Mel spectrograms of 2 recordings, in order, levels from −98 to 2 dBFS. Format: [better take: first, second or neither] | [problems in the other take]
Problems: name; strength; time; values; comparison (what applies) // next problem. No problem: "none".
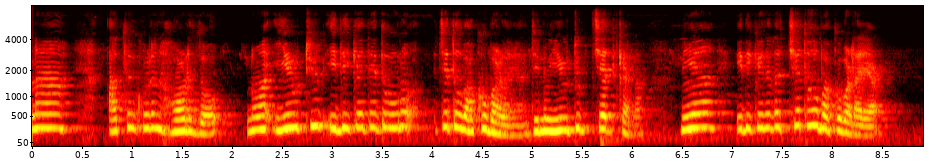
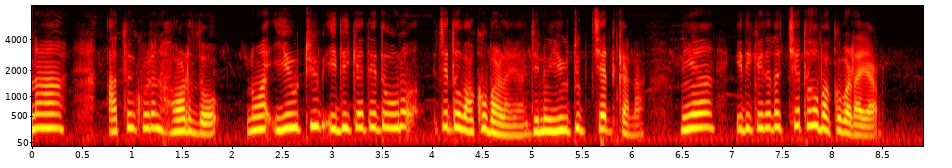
second | room echo; dies away in 0.5 s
